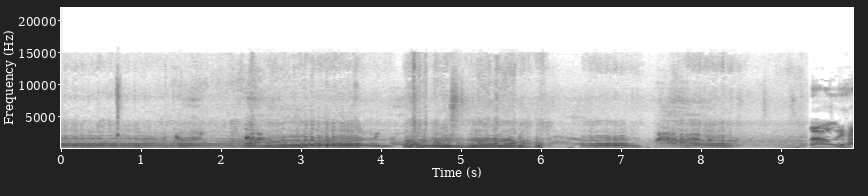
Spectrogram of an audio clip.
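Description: Bees or hornets buzz around their nest out in the wilderness, a loud, close, continuous drone whose pitch wavers and swells throughout.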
